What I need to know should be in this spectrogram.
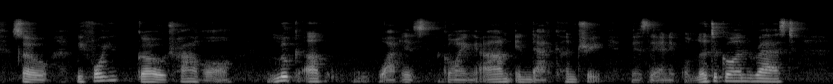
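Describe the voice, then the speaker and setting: Over noticeable background noise, a man with a Vietnamese accent speaks fairly slowly, his intonation lively. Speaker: emergency medicine resident physician. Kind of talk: reflective monologue. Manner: hesitant, many fillers.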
